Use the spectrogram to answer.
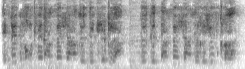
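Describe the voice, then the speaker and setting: A woman's voice: medium pitch, racing, over music. A woman calls in and speaks with indignant insistence, repeating her points. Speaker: caller. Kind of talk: phone-in opinion.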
